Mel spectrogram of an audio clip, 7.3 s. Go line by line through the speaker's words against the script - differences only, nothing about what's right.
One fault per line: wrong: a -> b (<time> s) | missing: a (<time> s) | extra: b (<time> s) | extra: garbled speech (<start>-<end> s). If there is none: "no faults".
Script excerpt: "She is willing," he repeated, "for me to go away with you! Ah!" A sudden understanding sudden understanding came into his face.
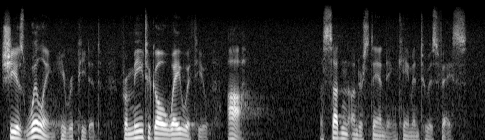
missing: sudden understanding (6.0 s)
